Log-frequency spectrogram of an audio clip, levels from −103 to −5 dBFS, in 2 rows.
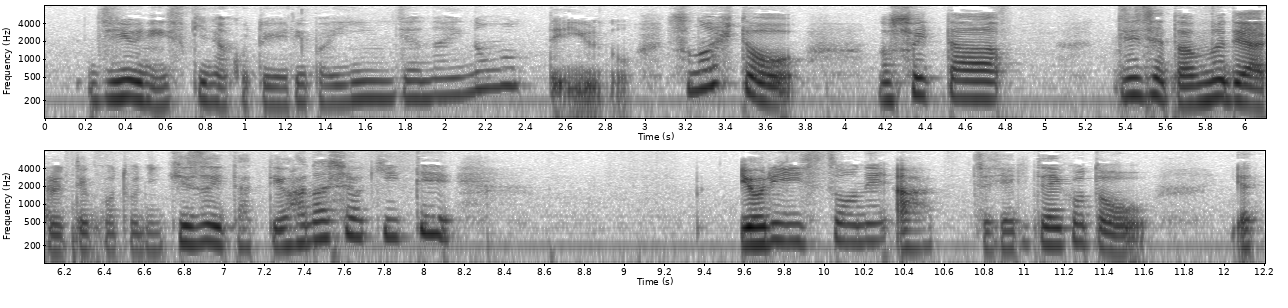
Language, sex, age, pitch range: Japanese, female, 20-39, 170-225 Hz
